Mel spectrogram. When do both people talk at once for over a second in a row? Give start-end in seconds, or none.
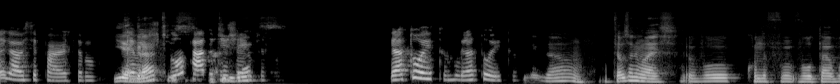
1.2-2.8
